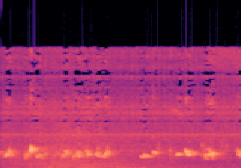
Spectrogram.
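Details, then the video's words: Sooty-headed bulbul lure song for trapping or training birds, short liquid whistled notes in small clusters, some sliding upward, over a low rumbling background. "Pancingan Ampuh Burung Trucukan"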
